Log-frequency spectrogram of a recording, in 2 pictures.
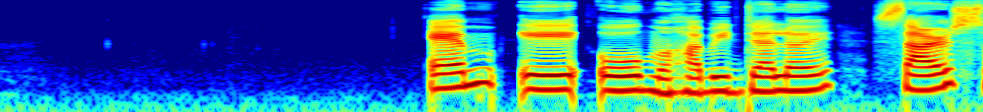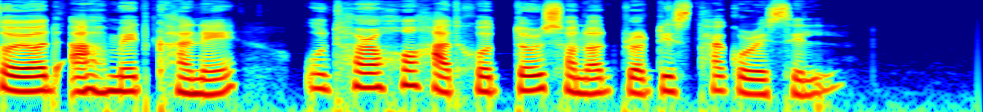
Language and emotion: Assamese, neutral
